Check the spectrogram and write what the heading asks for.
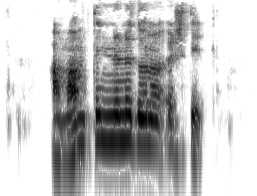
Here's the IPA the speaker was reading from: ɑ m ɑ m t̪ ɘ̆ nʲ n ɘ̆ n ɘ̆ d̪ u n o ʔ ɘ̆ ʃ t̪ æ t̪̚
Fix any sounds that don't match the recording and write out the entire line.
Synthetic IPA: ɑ m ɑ m t̪ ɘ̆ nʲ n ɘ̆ n ɘ̆ d̪ o n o ʔ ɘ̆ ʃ t̪ e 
